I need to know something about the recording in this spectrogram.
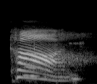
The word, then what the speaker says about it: Cannes: How will you pronounce it? Cannes. Ending letter S will be silent.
